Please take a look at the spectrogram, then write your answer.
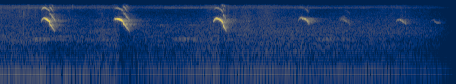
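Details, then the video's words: Baby chick gives five or six high downward peeps that grow softer and farther apart, over a steady low background hum. "Cute Baby Chicks Chirping Sound"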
